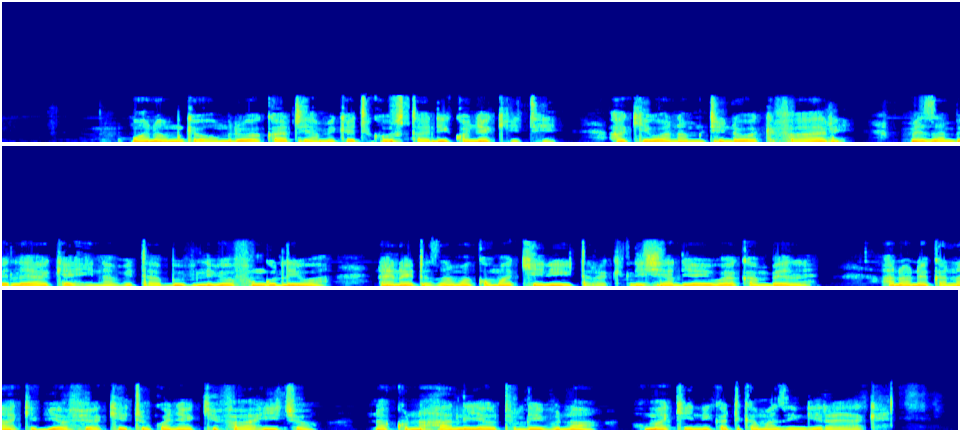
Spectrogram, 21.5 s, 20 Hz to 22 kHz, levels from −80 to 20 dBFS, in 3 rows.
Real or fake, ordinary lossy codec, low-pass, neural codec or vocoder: real; AAC, 32 kbps; 7.2 kHz; none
